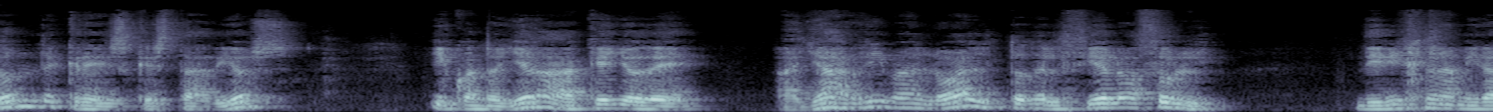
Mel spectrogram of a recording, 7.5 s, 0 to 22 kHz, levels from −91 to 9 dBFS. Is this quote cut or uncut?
uncut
